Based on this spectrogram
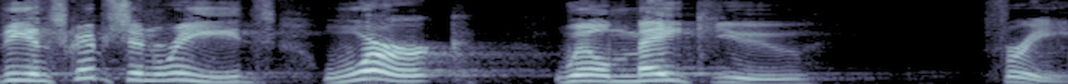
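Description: A man's raised, projected voice is high-pitched, with a bright, sharp tone and lively intonation. He goes at a very slow pace, with long, frequent pauses. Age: 50s. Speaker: pastor. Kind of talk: sermon.

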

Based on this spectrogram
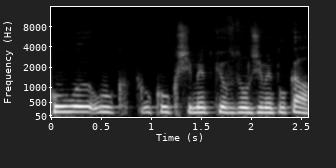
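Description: Over a quiet background, a man speaks at a very fast pace. His tone is dark and mellow. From Portugal, Alentejo. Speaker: political journalist. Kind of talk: radio political debate.

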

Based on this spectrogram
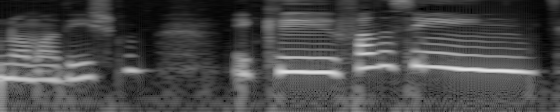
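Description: A woman with a fairly high pitch and a dark, mellow tone makes very wide pitch swings in a dry, close sound with no echo. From Lisbon area, Portugal. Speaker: singer-songwriter. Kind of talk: interview.

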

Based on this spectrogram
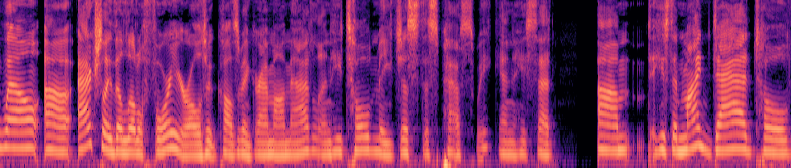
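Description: A woman with an American accent and a plain, everyday voice speaks at a moderate pace in a medium pitch with ordinary pitch variation, in a very clean recording with a silent background. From Florida and Ohio (US). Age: 60s. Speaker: city mayor. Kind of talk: interview. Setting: studio.

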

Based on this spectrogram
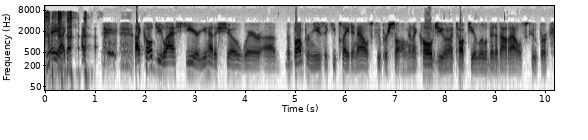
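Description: The intonation is lively and the pace fairly quick, in a normal speaking voice. The sound is dry and close, with no echo. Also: man, fairly low pitch for a man. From Florida (Clearwater). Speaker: caller. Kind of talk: casual chat. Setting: phone call.

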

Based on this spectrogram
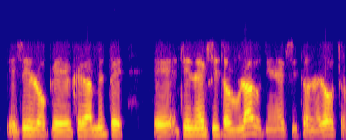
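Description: Monotone, flat intonation from a man with a fairly high pitch. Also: moderate pace. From Argentina. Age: 70s. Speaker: media producer and businessman. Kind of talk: interview. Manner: halting, many fillers.

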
